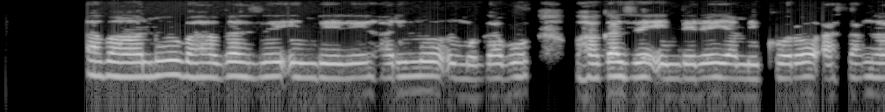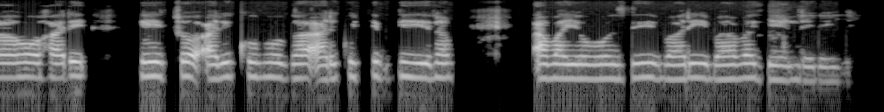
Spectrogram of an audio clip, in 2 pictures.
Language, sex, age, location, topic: Kinyarwanda, female, 50+, Musanze, government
